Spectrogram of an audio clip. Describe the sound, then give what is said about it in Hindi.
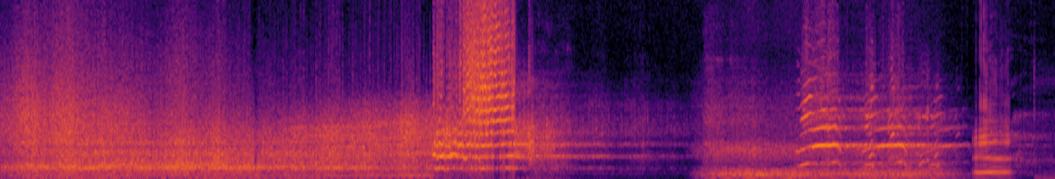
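A car engine drones loudly, then a sharp tire screech as the car brakes to a halt because a cat crossed the road, before the engine revs up again. “गाड़ी क्यों रोकी?”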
